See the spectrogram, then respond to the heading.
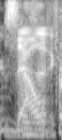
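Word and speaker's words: Zhalfir: Is that how you say it? Zafar? – Zalfir? – Zalfir. – There's an L in there.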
